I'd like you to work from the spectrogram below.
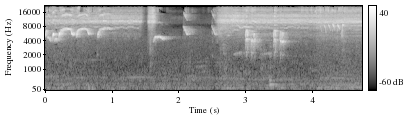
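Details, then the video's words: Captive ringed orange-headed thrush singing after its moult: high, thin whistled phrases with quick looping and slurred notes, a brief pause in the middle, then sharper chipped and trilled notes over faint low background hum. "Anis merah"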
